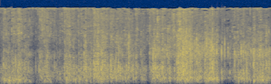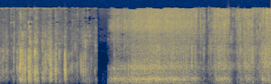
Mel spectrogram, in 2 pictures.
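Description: A flat paintbrush with blue synthetic bristles brushes a large, soft, porous yellow-pink foam ball windscreen fitted over a microphone. The result is a dense, continuous muffled scratching and rustling, heavy in the low end. It drops to silence for a moment just before the six-second mark, then resumes.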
